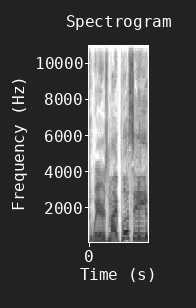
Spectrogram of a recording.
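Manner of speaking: bright, cheery tone. Quoting a man's line the way he said it, mock-cheery. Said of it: "he's saying it in a very cheery way".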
